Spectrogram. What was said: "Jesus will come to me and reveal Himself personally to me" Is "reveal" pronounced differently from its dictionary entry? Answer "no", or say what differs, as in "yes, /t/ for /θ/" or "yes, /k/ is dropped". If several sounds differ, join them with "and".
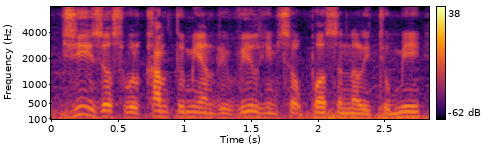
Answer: no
